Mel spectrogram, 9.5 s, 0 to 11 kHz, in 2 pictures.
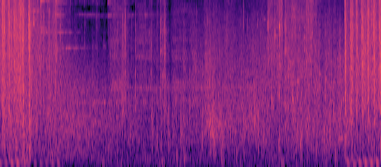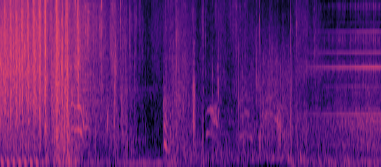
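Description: Rapid automatic gunfire in Battlefield 6, fast crackling shots in dense bursts that swell loudest midway and then ease into scattered shots.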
